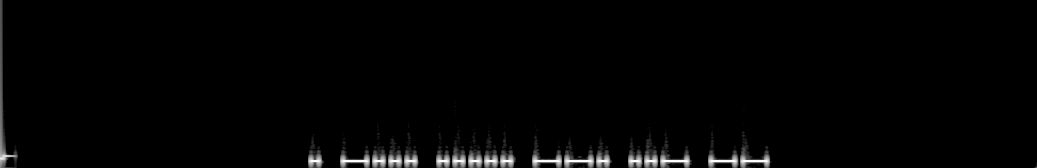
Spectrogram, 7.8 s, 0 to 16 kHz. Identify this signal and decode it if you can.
Morse code, heard as a keyed tone, about 20 wpm, 700 Hz. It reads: EB5GUM
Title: DXCC-100 Call Signs - 6 Characters - 20wpm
